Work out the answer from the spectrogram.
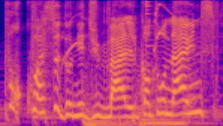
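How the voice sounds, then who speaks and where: A theatrical, scheming cartoon pastry bandit. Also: female voice, sits high, expressive, normal speed, a bit bright. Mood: gloating. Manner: theatrical, grumbling and gloating. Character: lazy, scheming pastry bandit craving effortless success. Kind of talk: cartoon dub acting. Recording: music behind the voice.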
